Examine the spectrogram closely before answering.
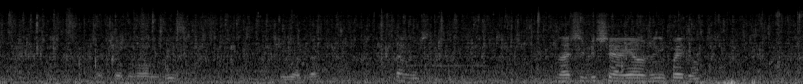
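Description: A man talks calmly outdoors.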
